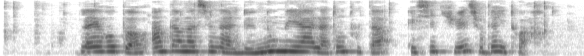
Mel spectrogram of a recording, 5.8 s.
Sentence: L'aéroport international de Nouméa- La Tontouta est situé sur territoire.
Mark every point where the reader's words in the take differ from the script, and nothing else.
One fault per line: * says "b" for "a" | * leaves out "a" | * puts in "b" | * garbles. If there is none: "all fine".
all fine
